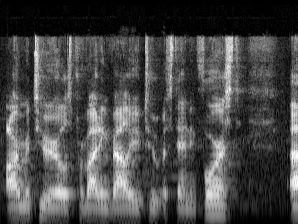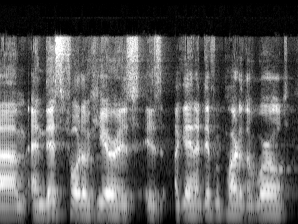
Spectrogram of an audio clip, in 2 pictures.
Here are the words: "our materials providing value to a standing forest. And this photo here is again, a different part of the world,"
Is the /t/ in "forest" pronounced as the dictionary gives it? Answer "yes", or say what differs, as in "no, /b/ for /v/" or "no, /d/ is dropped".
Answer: yes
